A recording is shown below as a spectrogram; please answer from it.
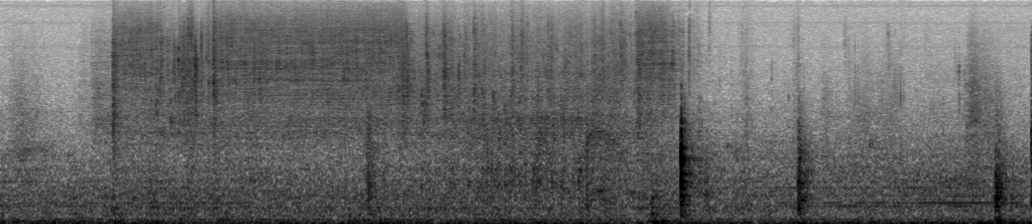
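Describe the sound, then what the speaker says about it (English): Hands washed under a running kitchen tap in a home baking setting, a steady close hiss of flowing water with soft splashes and a few sharper knocks against the sink, no talking. "I'm going to go ahead and wash my hands real quick."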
